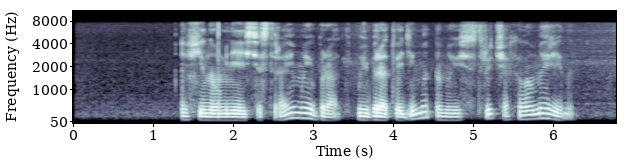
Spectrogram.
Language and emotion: Russian, neutral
